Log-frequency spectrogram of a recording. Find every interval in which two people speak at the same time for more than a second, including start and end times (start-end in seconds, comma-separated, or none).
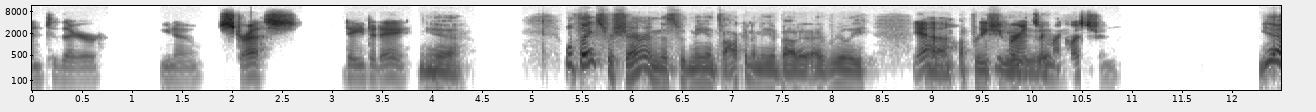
8.9-10.2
